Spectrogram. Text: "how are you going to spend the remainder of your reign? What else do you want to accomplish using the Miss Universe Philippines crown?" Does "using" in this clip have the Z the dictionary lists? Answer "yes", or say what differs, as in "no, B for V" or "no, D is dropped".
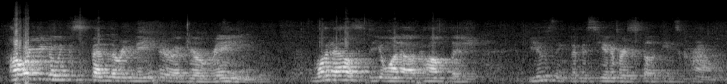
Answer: yes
